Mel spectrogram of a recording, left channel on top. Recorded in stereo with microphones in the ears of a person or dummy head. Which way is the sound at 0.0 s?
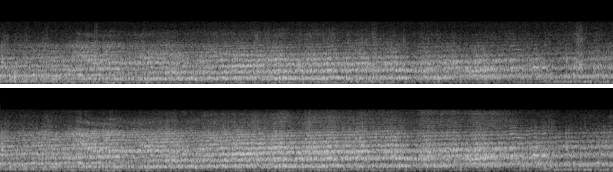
55° right (ahead or behind).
